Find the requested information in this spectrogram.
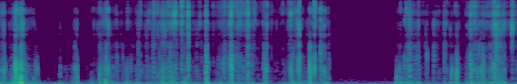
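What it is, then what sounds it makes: Cling film brushed over a microphone. A paintbrush brushes across clear plastic cling film wrapped over the grille of a white microphone. It makes dense, close crinkling and crackling scratches with bright, high hiss and some low rumble. The brushing pauses briefly for a near-silent moment before resuming.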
